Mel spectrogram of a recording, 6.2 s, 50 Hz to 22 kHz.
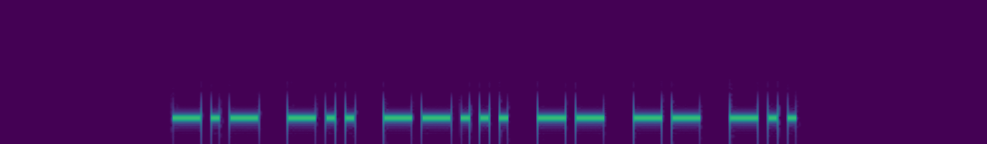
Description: Morse code, heard as a keyed tone, about 20 wpm, 700 Hz. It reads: KD7MMD
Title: USA Call Signs 20wpm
